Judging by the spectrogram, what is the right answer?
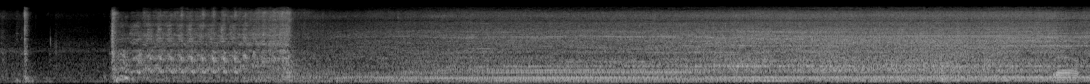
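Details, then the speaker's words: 1988 Daihatsu Hijet kei truck, 4WD, 550cc, 4-speed manual, about 23,000 km, started cold: a brief crank, catches at once and settles to a smooth, even high idle with no knocks or misses. A healthy cold start. "it's pretty cold right now, so it's idling high, but it starts right up."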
